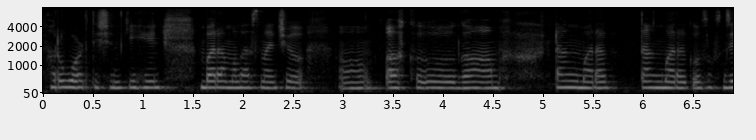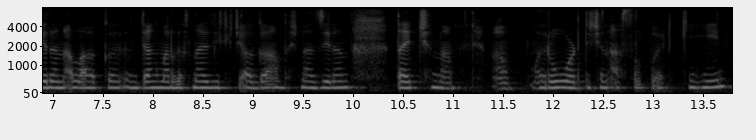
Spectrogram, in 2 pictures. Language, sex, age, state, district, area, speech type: Kashmiri, female, 60+, Jammu and Kashmir, Baramulla, rural, spontaneous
